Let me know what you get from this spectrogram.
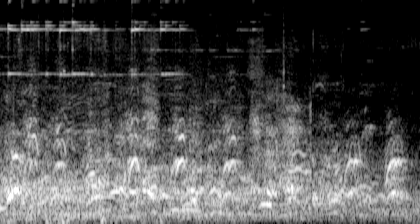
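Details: Pakistani Bully Kutta, a big-sized dog, barking in a dense run of overlapping, harmonic barks with hardly a pause, joined by a faint steady high tone and some background voices.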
